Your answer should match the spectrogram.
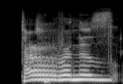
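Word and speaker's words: Terranes: How are you pronouncing that? Taranas. Floral Taranas.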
